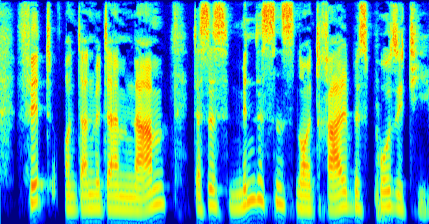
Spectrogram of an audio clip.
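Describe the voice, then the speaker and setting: A man with a plain, everyday voice talks at a fairly slow pace and fairly high pitch, with ordinary pitch variation, in a dry, close sound with no echo on a very clean recording with a silent background. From Germany, Pakistani family. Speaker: podcast host, senior leader. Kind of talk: casual chat.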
